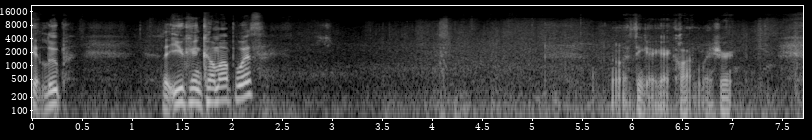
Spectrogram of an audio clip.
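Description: Cloth rustles as a man handles a bundle of fabric.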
